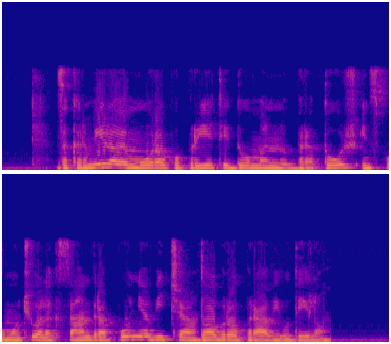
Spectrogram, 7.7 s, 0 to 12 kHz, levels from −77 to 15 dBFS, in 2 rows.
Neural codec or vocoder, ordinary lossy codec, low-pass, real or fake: none; AAC, 64 kbps; 7.2 kHz; real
